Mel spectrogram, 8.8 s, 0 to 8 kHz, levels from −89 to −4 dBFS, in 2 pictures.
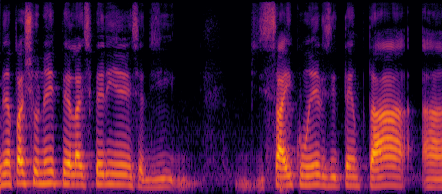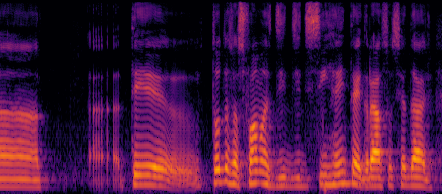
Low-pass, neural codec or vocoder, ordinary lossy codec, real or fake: none; none; none; real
